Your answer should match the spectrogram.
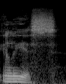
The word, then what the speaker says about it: Elias: rana and uh it's ilius i believe to uh yeah to bowl from the uh stockholm end so and the pronunciation of elias is correct trust me on that one i have checked so he comes in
